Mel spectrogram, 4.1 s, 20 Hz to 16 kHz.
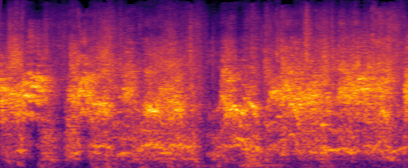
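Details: Morning in a Shiba Inu puppy room on November 11: a loud, nearly continuous chorus of high yelps and whining cries, rising and falling in waves about every second.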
